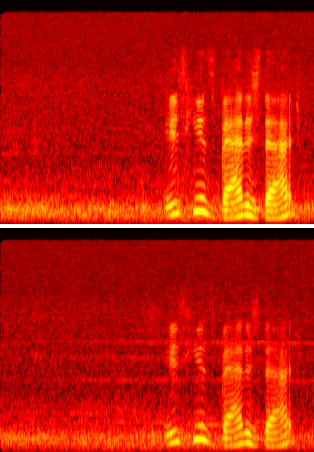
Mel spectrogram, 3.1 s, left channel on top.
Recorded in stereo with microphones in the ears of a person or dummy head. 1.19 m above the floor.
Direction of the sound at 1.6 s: 35° left (ahead or behind).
